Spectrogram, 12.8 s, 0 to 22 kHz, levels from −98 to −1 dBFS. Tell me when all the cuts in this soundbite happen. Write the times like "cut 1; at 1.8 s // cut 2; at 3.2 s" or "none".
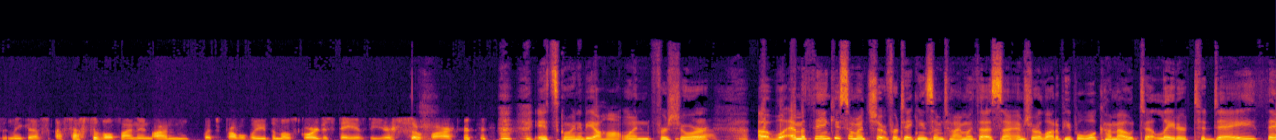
cut 1; at 1.5 s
